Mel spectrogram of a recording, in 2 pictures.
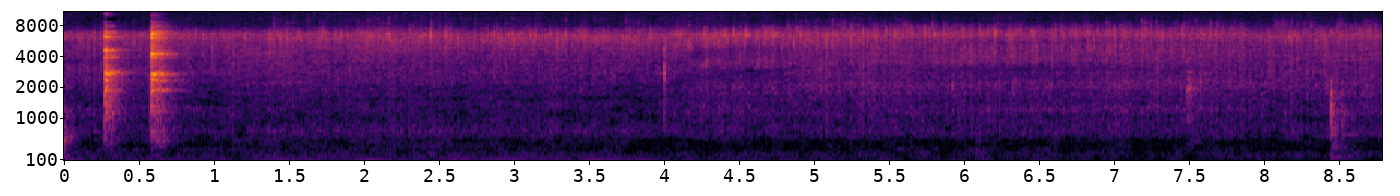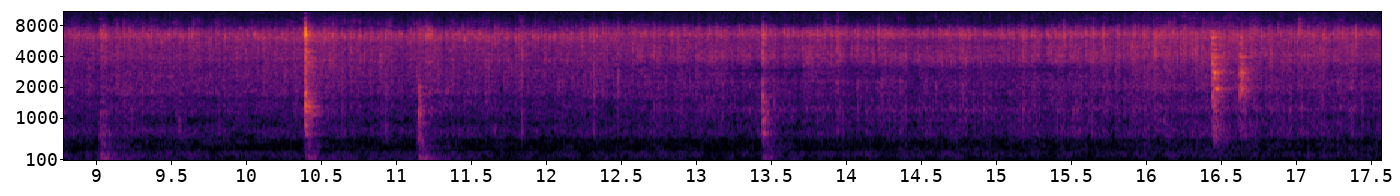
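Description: Chicken and green squash frying in a stainless steel pot, with a steady sizzle. Now and then there are sharp knocks against the pot, the two loudest right at the start.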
